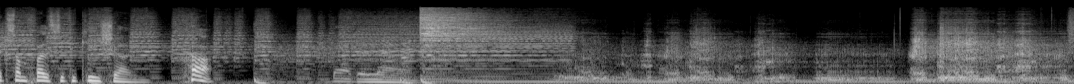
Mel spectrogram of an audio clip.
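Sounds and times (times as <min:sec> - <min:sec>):
speech: 0:00.0 - 0:02.3, 0:03.3 - 0:04.2
steady low drone: 0:03.4 - 0:10.7
lion roaring: 0:05.4 - 0:10.7.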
